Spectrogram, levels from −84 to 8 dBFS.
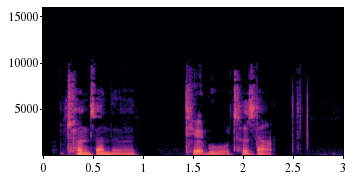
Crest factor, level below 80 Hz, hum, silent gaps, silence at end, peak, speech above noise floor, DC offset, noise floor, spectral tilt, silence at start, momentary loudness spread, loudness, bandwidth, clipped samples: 22 dB; -62 dBFS; none; none; 0.75 s; -2 dBFS; 28 dB; under 0.1%; -49 dBFS; -5.5 dB/octave; 0.25 s; 13 LU; -22 LUFS; 10 kHz; under 0.1%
